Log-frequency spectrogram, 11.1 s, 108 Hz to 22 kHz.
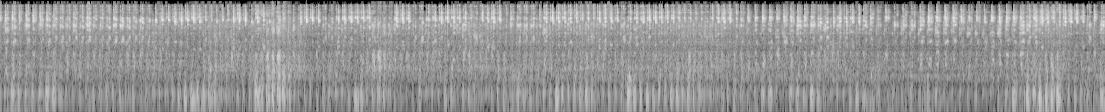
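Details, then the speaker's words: Royal Enfield Bullet 350 single-cylinder idling with a sharp rapid tick-tick from the cylinder head, worse after riding 1–2 km; valvetrain noise before repair. "Customer की शिकायत है कि जैसे ही गाड़ी 1 या 2 kilometre चल जाती है, उसके बाद इंजन से बहुत ही इरिटेटिंग साउंड आना शुरू हो जाता है।"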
